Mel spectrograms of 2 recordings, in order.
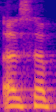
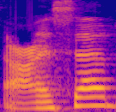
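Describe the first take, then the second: First: It begins with a plain glottal stop. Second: It begins with a throaty ain sound. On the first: The speaker calls it wrong. "हमने आइन को अलिफ बना के इस लफ्ज़ का हुलिया बिगाड़ दिया" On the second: The speaker calls it right. "इस आइन को अदा करने का ज़रूर ख्याल रखें"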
